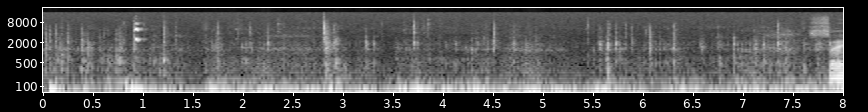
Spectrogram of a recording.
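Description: Hand-cranked Mini Stampin' Cut & Emboss die-cutting machine being turned, the cutting plates and die rolling through it: an irregular run of small clicks and rattles over a low rumble.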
